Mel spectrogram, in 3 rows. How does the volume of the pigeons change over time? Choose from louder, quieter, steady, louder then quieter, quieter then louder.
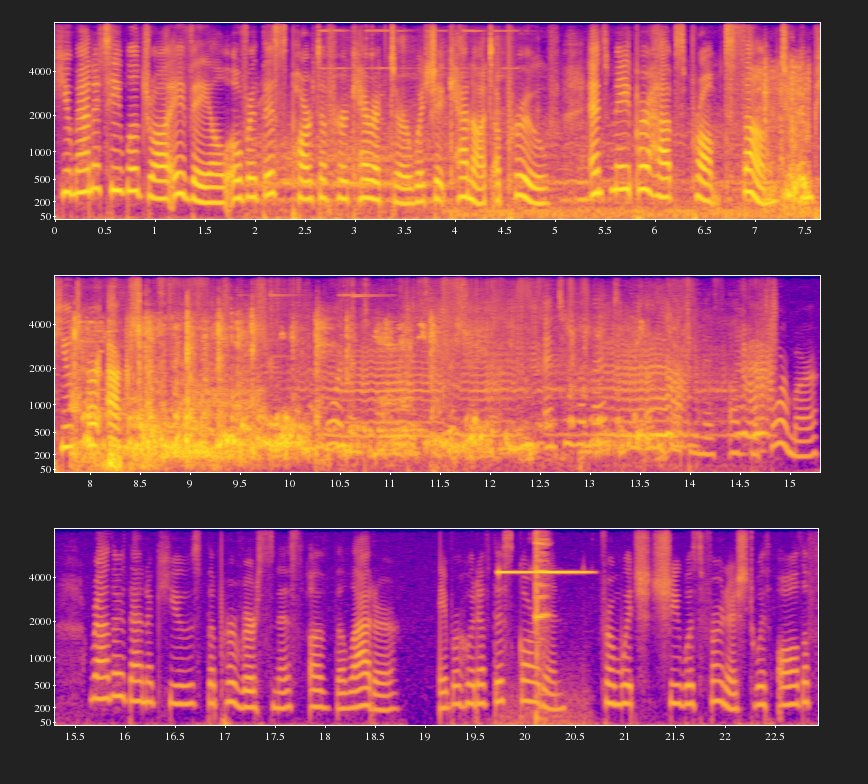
quieter.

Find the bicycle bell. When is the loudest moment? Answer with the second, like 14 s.
20 s.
